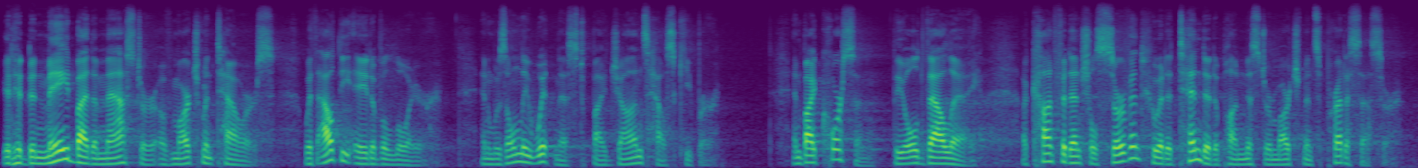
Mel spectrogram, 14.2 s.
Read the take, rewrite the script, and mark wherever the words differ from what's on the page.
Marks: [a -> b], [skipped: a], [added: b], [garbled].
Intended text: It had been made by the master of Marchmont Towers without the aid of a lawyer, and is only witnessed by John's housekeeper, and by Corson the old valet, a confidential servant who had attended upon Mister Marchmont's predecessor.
It had been made by the master of Marchmont Towers without the aid of a lawyer, and [is -> was] only witnessed by John's housekeeper, and by Corson the old valet, a confidential servant who had attended upon Mister Marchmont's predecessor.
